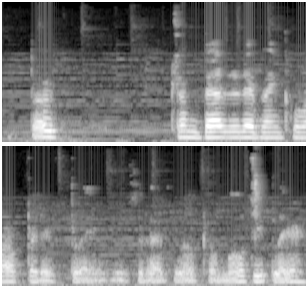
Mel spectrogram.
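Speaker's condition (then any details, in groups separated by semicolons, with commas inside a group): Quadriplegic cerebral palsy; uses one hand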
